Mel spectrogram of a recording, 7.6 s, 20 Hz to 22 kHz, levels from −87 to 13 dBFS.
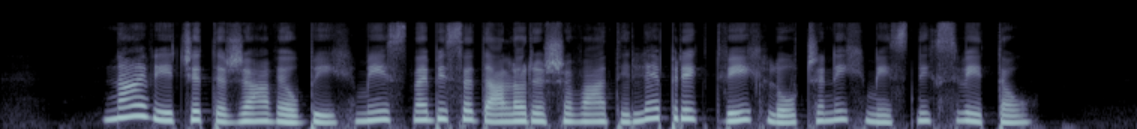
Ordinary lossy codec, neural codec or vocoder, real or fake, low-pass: none; none; real; none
